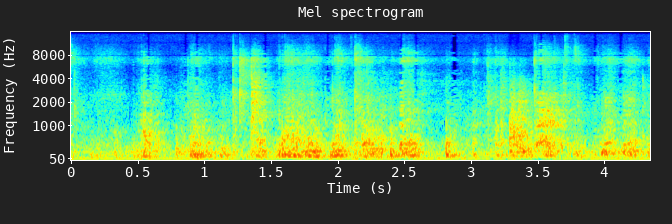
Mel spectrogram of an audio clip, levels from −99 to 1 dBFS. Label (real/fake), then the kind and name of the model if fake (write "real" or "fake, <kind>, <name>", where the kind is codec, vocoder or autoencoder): real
